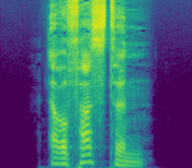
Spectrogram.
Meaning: inflection of erfassen: 1. first/third-person plural preterite 2. first/third-person plural subjunctive II
- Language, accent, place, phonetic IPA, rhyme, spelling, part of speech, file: German, Germany, Berlin, [ɛɐ̯ˈfastn̩], -astn̩, erfassten, adjective / verb, De-erfassten.ogg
